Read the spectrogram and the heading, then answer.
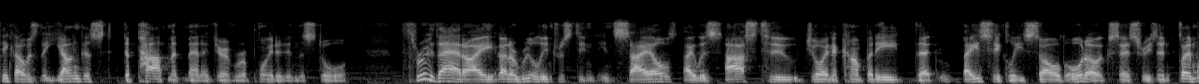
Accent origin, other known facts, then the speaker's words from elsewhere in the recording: Sydney, New South Wales, Australia; moved away as an adult; now in United States; I'm from Sydney, Australia. I was born in a little suburb of Sydney called Five Dock. I went to Five Dock Public School, Des Moines Boys High School.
